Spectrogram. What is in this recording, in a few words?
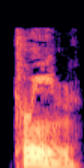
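"clean", American English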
